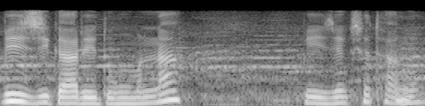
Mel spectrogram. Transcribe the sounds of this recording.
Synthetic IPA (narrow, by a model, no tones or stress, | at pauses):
biziɡaɾiduŋmanːa | b̥izeŋsetʰaŋɯ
